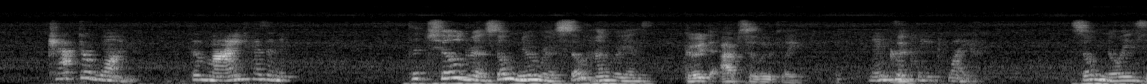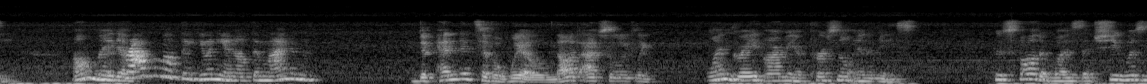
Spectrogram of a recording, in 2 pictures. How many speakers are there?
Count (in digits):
3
